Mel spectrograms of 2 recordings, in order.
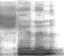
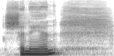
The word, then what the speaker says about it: Shanann: Wife's name is Shanann, not Shannon, Shanann.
